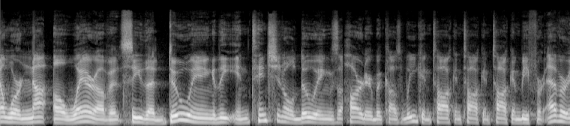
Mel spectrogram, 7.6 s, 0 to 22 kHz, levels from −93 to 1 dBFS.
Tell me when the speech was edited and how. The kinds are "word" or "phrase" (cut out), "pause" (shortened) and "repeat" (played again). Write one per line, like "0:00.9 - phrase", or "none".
0:04.6 - word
